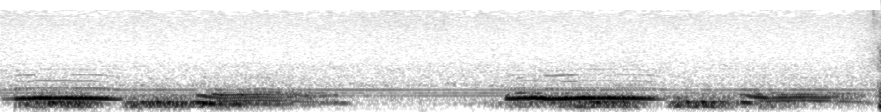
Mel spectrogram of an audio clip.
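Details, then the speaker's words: Musical whistling on inspiration and expiration with drawn-out grunting expiratory wheezes, heard over the back lower lobes of a male virtual reality simulated asthma patient in respiratory distress: inspiratory and expiratory wheezes. "what's really amazing about this is that this gentleman has inspiratory and expiratory wheezes but those expiratory wheezes are kind of grunting right"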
